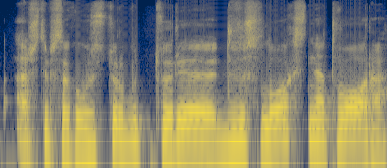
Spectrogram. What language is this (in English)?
Lithuanian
